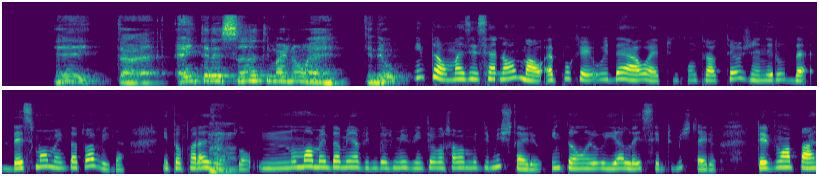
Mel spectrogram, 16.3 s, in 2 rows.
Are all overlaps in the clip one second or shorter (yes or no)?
yes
